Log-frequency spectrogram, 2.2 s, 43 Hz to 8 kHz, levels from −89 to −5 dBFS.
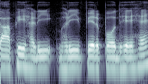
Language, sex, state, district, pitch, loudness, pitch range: Hindi, male, Bihar, Vaishali, 115 Hz, -17 LUFS, 115-120 Hz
